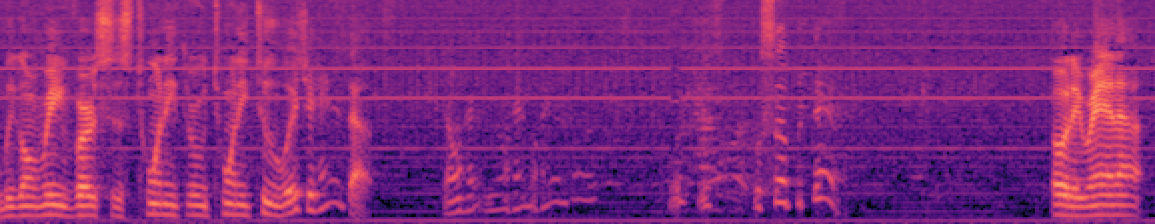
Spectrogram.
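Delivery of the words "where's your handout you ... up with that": mock outrage. Teasing a listener without handout.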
